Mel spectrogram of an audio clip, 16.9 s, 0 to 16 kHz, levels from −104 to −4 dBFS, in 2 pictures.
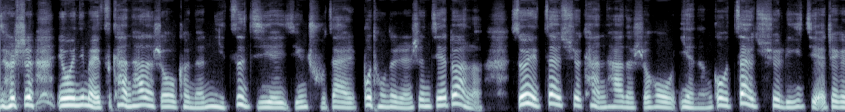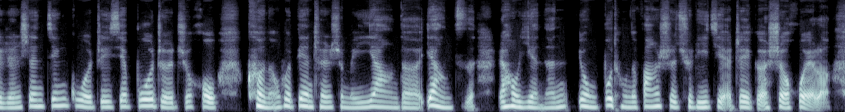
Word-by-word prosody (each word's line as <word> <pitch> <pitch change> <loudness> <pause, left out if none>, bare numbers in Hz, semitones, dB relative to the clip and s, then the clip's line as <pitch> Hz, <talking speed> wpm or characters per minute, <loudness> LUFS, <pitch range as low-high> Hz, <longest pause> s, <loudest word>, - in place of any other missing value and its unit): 就 205 +4 +7
是 250 +1 +6 0.2
因 230 +1 +8
为 235 - +10
你 235 - +4
每 205 -8 +4
次 165 - -13
看 235 -4 0
它 230 +3 +2
的 230 - +2
时 190 -2 -4
候， 190 -1 +1
可 180 0 -4
能 165 +5 -1
你 175 - 0
自 255 - -1
己 170 -3 -4
也 160 -1 +2
已 155 - -2
经 170 +5 -4
处 160 -3 -12
在 165 -2 -3
不 245 - +3
同 190 -3 -3
的 180 -1 -1
人 155 -1 -4
生 200 +3 -2
阶 230 +3 +4
段 285 +3 +2
了。 - - -11 0.3
所 270 +3 +7
以 270 - +7
再 275 +4 +4
去 235 -1 -2
看 205 -6 -5
它 185 0 -3
的 165 - -4
时 160 +1 -6
候， 170 -2 -1
也 175 -2 -1
能 150 +2 -9
够 230 +3 +2
再 235 +2 +3
去 215 +2 -3
理 170 +1 -4
解 - - -2
这 190 - -2
个 170 - +1
人 160 +1 -3
生 200 +1 -2
经 220 +3 -3
过 200 -5 -1
这 175 +1 -4
些 195 +2 -3
波 210 +3 +1
折 175 -5 -2
之 175 +2 -7
后 175 -3 +1 0.3
可 205 -4 +4
能 160 +1 -4
会 210 +1 +1
变 200 0 +1
成 180 -1 -2
什 175 0 -8
么 155 -1 -6
样 170 0 -3
的 155 -2 -4
样 200 -9 +2
子， 160 - -10 0.2
然 180 - +1
后 195 -2 +3
也 170 -1 -1
能 160 +5 -5
用 190 -5 0
不 230 +6 +1
同 185 -4 -6
的 170 - -2
方 195 +3 -1
式 180 -4 -4
去 180 - -5
理 165 0 0
解 175 0 -3
这 175 -2 0
个 - - -2
社 155 -1 0
会 - - +1
了。 - - -2
180 Hz, 310 characters per minute, -20 LUFS, 165-210 Hz, 0.3 s, 为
